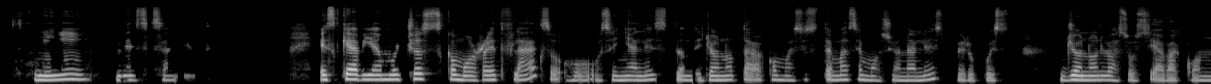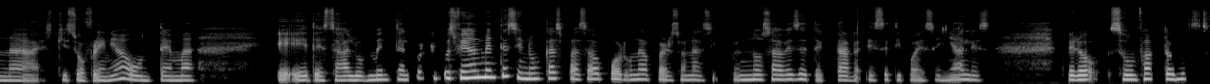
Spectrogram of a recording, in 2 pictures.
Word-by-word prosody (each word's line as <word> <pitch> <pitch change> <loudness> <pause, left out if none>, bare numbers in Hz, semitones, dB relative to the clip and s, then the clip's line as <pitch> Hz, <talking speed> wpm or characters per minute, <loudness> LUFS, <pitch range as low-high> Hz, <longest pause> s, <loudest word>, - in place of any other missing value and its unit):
Sí, 225 +2 +2 0.2
precisamente. 205 - -5 1.1
Es 220 +1 +6
que 240 - +7
había 225 -1 +7
muchos 245 +3 +3
como 210 -3 +3
red 215 +1 +2
flags 385 - -1
o - - -2
o 195 +2 -5
o 195 - -7
señales 200 +2 -1
donde 195 0 -2
yo 200 -1 +1
notaba 200 +1 -2
como 210 -2 -4
esos 200 +3 -6
temas 215 +3 -1
emocionales, 195 +4 -3
pero, 100 -1 -5
pues, 100 -1 -4 0.5
yo 205 +1 +5
no 200 0 +2
lo 200 0 0
asociaba 95 - -4
con 190 - -6
una 185 - -2
esquizofrenia 205 - -2
o 215 - +1
un 190 -2 -3
tema, 195 +1 -2 0.8
e 195 - +1
eh, - - -4
de 190 - -1
salud 195 +1 0
mental, 220 +1 0
porque, 295 -1 -7
pues, 290 0 +1
finalmente, 325 +4 +7
si 340 -7 +2
nunca 260 +1 +2
has 280 - -1
pasado 245 0 -1
por 230 - 0
una 230 +1 -1
persona 210 -1 -4
así, 190 -2 -11
pues 215 0 -6
no 225 +1 +1
sabes 225 +1 -1
detectar 205 -3 -3
ese 215 +1 -5
tipo 210 - -9
de 95 -2 -6
señales, 205 - -4 0.7
pero 215 +1 +2
son 220 -1 +2
factores 250 +7 -1
215 Hz, 145 wpm, -26 LUFS, 195-230 Hz, 1.1 s, que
